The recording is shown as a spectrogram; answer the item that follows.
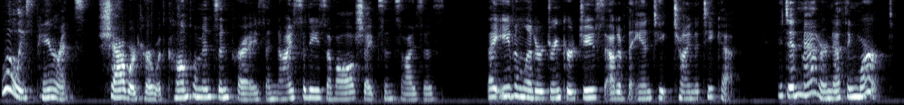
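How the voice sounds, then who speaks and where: A woman's voice: mid-range voice, moderate pace. A woman teacher reading a children's storybook aloud expressively, explaining things simply for young listeners.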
